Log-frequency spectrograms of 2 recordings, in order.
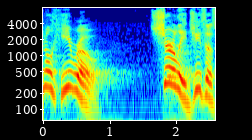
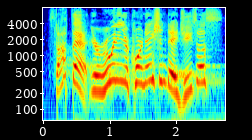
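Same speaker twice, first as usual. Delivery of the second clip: acted protest, higher and louder as it goes; exasperated scolding; 6 semitones higher, 4 dB louder than usual. Preacher voices an onlooker rebuking Jesus on coronation day, in exasperated protest. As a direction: scold him in rising exasperation.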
